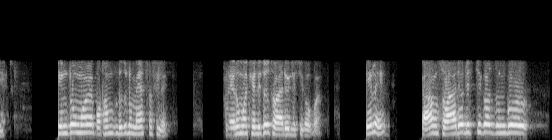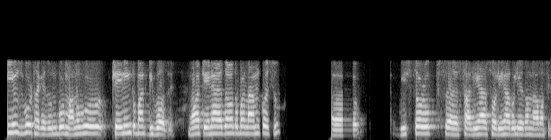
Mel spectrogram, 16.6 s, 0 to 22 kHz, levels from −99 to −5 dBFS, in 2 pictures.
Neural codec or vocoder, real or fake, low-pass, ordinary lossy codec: none; real; 3.6 kHz; none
